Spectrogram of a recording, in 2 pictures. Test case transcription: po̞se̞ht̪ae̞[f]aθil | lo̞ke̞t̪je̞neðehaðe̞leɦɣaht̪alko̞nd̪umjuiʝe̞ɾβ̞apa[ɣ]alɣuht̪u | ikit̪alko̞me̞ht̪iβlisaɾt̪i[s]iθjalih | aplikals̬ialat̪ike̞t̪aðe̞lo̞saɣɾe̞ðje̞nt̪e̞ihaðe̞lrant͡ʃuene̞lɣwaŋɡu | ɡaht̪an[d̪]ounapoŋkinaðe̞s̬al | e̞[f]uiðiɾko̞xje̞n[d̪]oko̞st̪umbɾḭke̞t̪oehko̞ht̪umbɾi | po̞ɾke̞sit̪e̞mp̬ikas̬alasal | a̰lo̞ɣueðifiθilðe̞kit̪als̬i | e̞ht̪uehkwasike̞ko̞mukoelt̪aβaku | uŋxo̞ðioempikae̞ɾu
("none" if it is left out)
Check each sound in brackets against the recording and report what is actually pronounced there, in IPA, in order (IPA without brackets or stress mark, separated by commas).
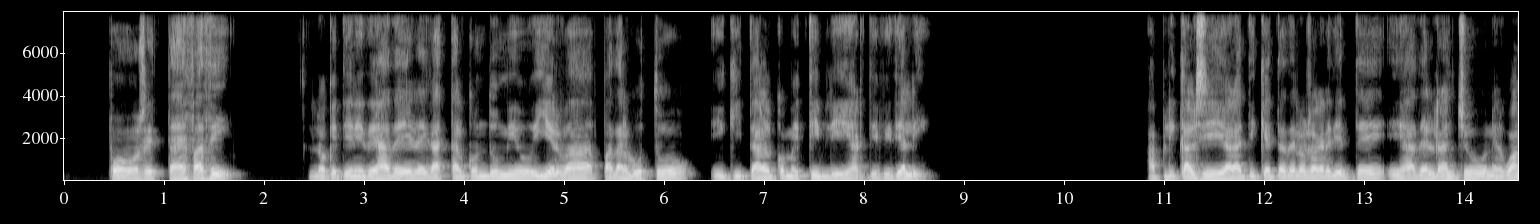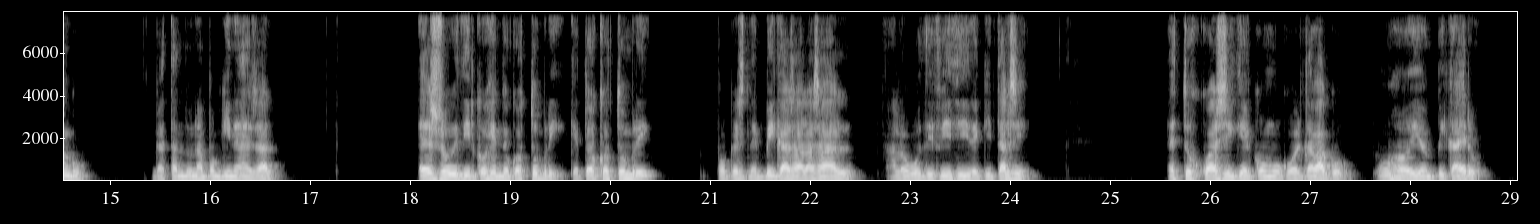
f, ð, f, d̪, s, d̪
